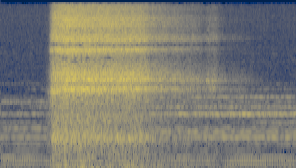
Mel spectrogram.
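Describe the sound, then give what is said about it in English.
A single slow, deep breath during a calming relaxation exercise, a soft breathy hiss that swells quickly, holds steady for over a second, then fades gently. “And using your breathing to breathe in the calm and breathe out any possible tension.”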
